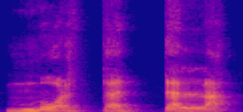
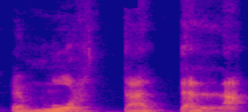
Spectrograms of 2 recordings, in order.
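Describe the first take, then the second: First: Mortadella drawn out slowly, Italian vowels, stress on DEL; Italian pronunciation. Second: Mortadella said slowly the Italian way, rolled r, long double l; Italian-style mortadella. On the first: Host repeats it for viewers, slow Italian pronunciation. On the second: Host showing viewers how to say the meat, Italian pronunciation. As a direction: savour mortadella like an Italian, mor-ta-DEL-la. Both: Shown as a demonstration. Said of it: "See the way I say that?".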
